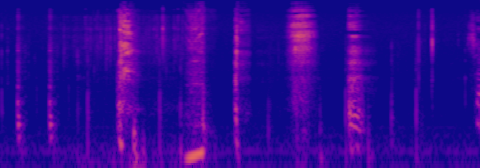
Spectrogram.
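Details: Several short, harsh coughs and throat clearing in a quiet room from a young person still slightly sick, recovering from an illness.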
